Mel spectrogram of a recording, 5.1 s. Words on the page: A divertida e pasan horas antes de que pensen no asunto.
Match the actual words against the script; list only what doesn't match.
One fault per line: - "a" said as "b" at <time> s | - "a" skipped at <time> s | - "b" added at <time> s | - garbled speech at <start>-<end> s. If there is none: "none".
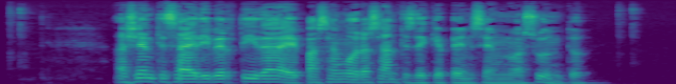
- "xente sae" added at 1.0 s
